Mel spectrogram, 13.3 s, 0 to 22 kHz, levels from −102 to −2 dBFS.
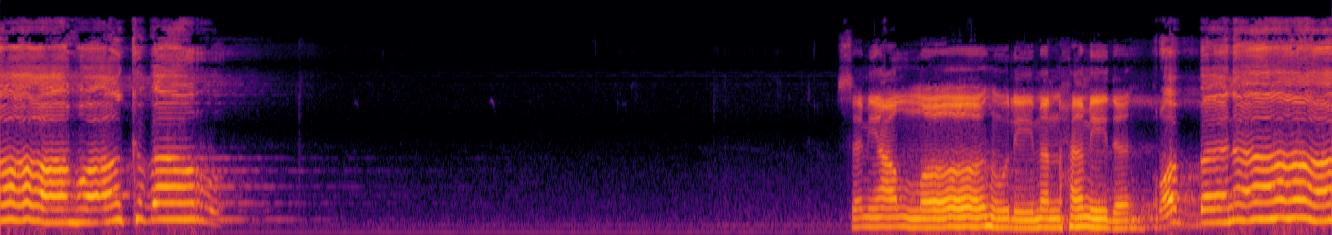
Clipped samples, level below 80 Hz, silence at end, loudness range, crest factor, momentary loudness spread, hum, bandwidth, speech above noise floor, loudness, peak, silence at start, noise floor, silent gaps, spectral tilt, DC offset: under 0.1%; -60 dBFS; 0 s; 11 LU; 18 dB; 9 LU; none; 16 kHz; 46 dB; -21 LUFS; -6 dBFS; 0 s; -67 dBFS; none; -4.5 dB/octave; under 0.1%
